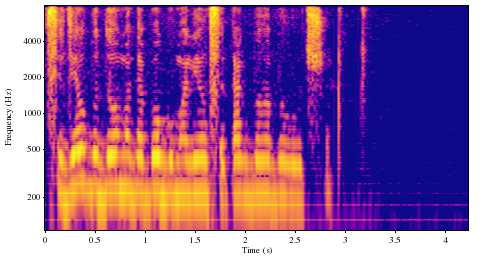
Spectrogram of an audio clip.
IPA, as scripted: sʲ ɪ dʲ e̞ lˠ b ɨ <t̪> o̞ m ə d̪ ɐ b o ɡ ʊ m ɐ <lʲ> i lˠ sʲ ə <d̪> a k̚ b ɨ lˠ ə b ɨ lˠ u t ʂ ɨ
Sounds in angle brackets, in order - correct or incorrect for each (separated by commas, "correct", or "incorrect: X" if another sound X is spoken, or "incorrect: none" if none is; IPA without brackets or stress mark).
incorrect: d̪, correct, incorrect: t̪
